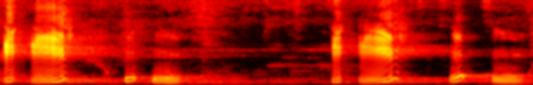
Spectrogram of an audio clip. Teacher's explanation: जब हम इसका उच्चारण करते हैं कैसे? ई ई उ ऊ, तो लगभग हमारा मुंह जो है वो बंद है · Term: समवृत्त स्वर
